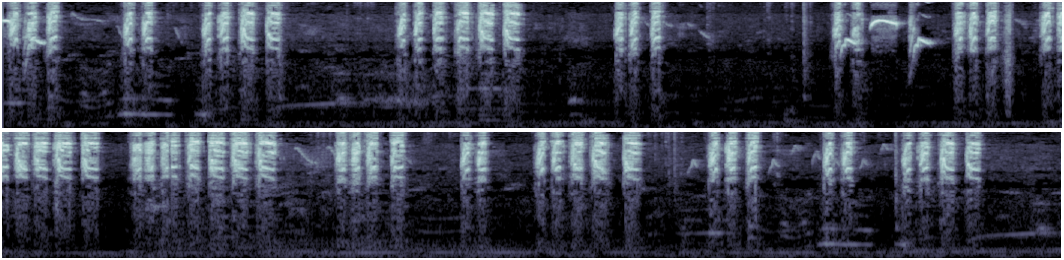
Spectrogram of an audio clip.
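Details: Cinereous tit calls played as a bird-trapping lure: a long series of grating, buzzy chatter bursts in irregular clusters, with a few soft thin whistles between the bursts.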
